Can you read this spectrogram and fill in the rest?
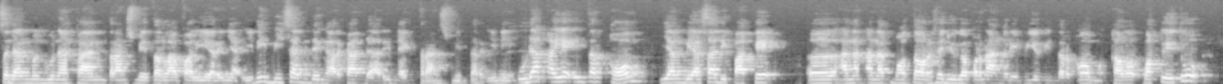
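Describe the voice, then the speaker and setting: A man's voice: fairly high pitch, moderate pace, darkish tone, muffled recording. A man with an Indonesian accent casually demonstrating a wireless microphone as a gadget reviewer, recorded on a neck-worn mic. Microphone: neck-worn wireless microphone linked to phone. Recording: roomy wireless microphone test.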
